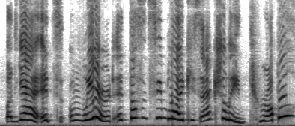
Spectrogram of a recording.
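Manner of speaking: put-on light bubbly girl voice, lifted; lightly voiced bubbly girl.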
